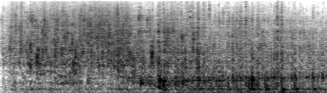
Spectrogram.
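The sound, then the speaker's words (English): A frothed, cooled milky mixture for homemade yogurt pours steadily into a yogurt maker to solidify, a continuous splashing gurgle whose tone rises slightly as the vessel fills, with no voices. “Once it hits the right temperature, she pours the milky mixture into a yogurt maker to solidify.”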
